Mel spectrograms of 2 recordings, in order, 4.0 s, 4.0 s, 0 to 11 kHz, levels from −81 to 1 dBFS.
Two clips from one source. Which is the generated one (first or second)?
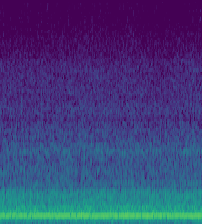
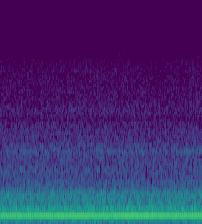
first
